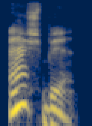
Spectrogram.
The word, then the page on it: ash-bin: British English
